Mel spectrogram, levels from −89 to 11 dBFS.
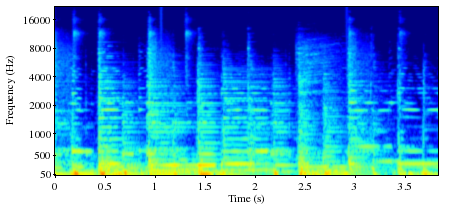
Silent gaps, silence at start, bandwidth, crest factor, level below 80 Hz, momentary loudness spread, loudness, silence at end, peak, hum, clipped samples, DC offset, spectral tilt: none; 0 s; 13 kHz; 16 dB; -28 dBFS; 7 LU; -27 LUFS; 0 s; -8 dBFS; none; under 0.1%; under 0.1%; -6.5 dB/octave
